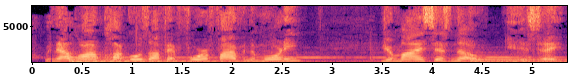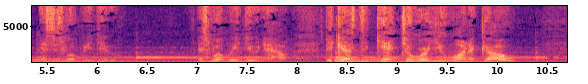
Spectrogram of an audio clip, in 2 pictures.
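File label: motivational dialogue, english; david goggins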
